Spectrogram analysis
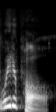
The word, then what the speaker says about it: Wiedepol: It's not Wojciechowicz. It's Wiedepol. Absolutely.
